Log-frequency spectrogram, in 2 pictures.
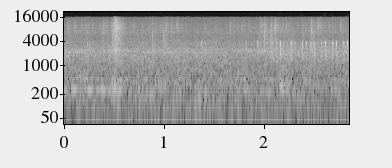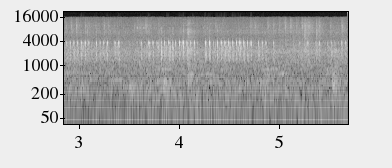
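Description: Class 122 diesel railcar running along the line: a steady rumble of engine and wheels on rail with scattered clicks, and a thin high whine joining about two seconds in.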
